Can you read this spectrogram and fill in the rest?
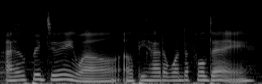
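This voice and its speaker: A woman hosting a livestream, chatting casually and softly with her viewers in a relaxed, friendly way. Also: fairly low pitch, fairly quick, creaky, faint music behind. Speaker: livestream host.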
